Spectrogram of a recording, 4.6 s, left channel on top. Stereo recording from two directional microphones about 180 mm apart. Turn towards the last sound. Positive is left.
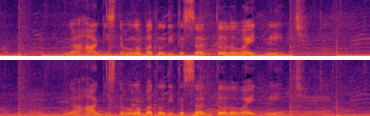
turn(degrees=-5)  # may be behind; listen again after turning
